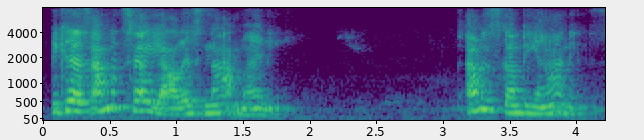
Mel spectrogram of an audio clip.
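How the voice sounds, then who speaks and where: With an animated, mid-range voice and a slightly fast delivery, a woman vlogger in her late thirties from the US gives a blunt motivational talk to camera. She preaches through rhetorical questions and swears casually.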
